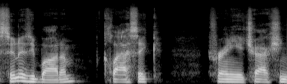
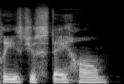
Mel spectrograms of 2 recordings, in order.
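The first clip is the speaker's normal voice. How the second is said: put-on terrified, frightened voice. Retelling the fiancée begging him not to leave for work: imitating a terrified plea. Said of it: "She was so terrified".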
